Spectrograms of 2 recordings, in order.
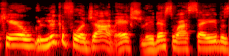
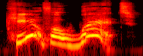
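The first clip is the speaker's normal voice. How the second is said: high, drawn-out rhetorical question; incredulous; 7 semitones higher, much slower than usual. Real, not acted. Denying wanting anybody killed, incredulous. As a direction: stretch it out in disbelief.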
